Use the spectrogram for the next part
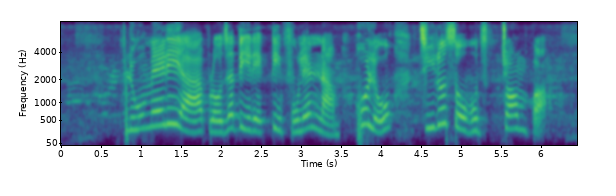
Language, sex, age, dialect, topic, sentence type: Bengali, male, <18, Standard Colloquial, agriculture, statement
